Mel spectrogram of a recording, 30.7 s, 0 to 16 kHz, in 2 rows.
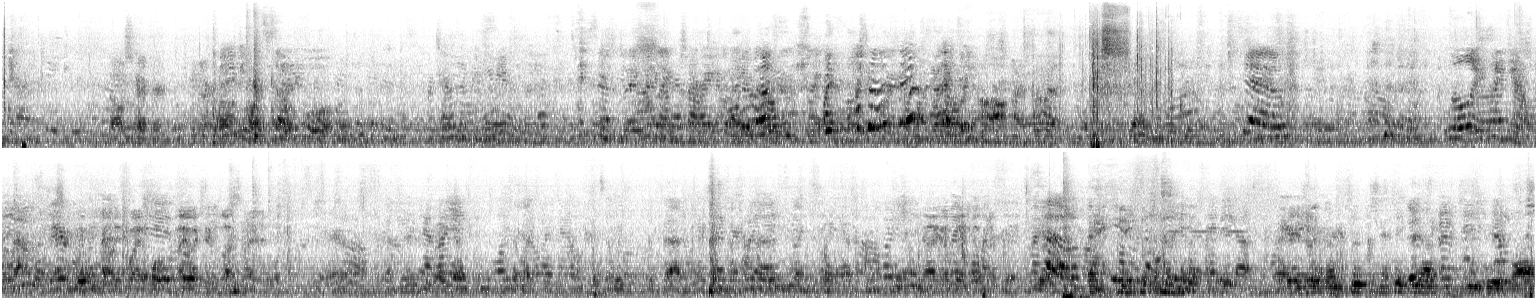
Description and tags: Bistro/ Coffee-shop Ambient, about 30 people, laughter and conversation.
coffee-shop, talking, college, bistro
